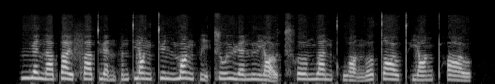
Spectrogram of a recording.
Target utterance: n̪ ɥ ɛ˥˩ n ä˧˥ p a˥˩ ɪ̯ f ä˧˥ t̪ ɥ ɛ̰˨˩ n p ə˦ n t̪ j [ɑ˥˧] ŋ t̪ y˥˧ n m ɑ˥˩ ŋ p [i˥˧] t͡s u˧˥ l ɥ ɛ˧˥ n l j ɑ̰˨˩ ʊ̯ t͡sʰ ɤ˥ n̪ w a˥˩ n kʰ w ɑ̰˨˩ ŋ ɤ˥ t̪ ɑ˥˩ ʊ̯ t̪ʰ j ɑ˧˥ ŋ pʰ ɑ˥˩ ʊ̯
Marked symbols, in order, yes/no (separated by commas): yes, no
